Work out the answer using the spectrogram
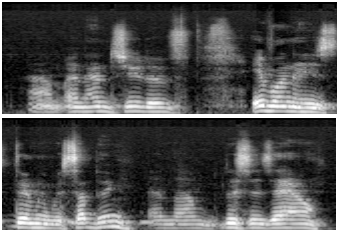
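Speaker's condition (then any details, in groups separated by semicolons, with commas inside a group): MND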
